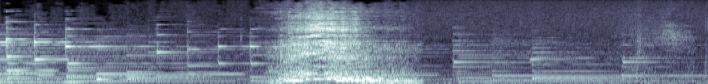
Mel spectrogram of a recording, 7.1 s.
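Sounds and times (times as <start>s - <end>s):
horse whinnying in a radio drama: 2.6s - 4.3s.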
